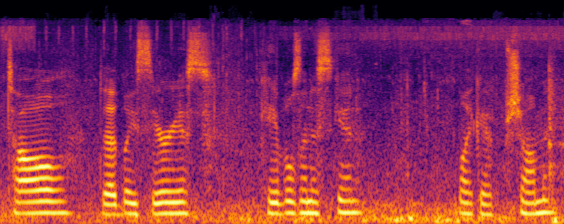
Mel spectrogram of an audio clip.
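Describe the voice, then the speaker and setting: Casting: female actor for determined young huntress, video game lead. Mid-range pitch, dry, blunt and inquisitive. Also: little pitch movement, measured pace, background noise, close to an everyday voice. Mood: curious, dry. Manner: direct, probing, dry. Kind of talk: video game character acting.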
